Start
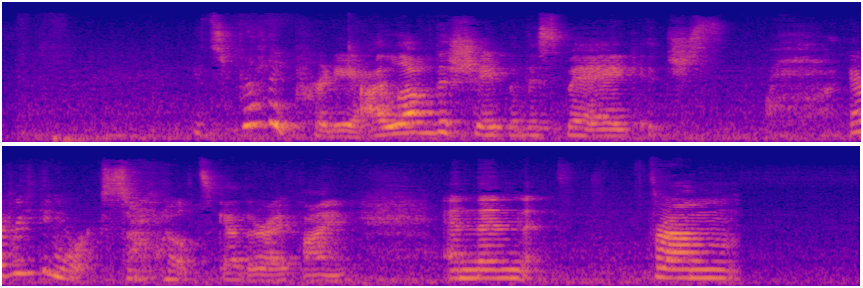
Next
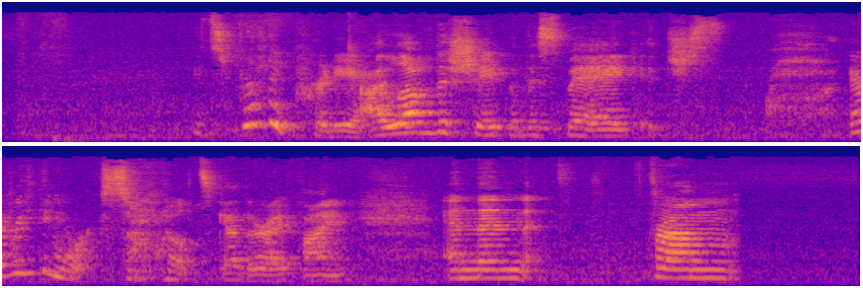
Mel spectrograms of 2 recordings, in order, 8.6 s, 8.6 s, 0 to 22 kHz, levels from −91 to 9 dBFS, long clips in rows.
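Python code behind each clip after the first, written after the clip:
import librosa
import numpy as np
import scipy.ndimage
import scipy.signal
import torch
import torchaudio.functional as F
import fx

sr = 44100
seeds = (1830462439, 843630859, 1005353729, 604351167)

y = fx.riaa(x, sr, side='recording')
y = F.gain(torch.from_numpy(y), 3.5).numpy()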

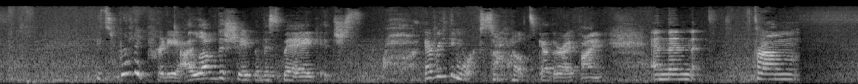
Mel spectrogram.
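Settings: y = fx.band_squash(x, sr, depth_pct=70)
y = F.gain(torch.from_numpy(y), 4.0).numpy()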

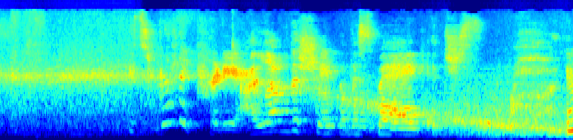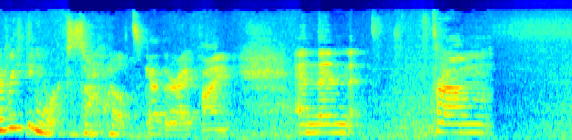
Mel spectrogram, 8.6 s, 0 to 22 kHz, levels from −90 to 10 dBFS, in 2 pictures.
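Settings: y = fx.filter_sweep_highpass(x, sr, from_hz=2300.0, to_hz=85.0, start_s=1.83, end_s=5.74, q=6.4)
y = F.gain(torch.from_numpy(y), -1.0).numpy()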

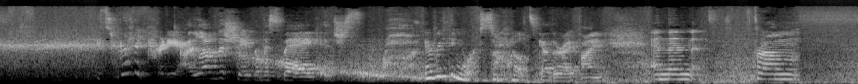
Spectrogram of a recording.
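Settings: y = fx.env_flatten(x, sr, amount_pct=50)
y = F.gain(torch.from_numpy(y), -1.5).numpy()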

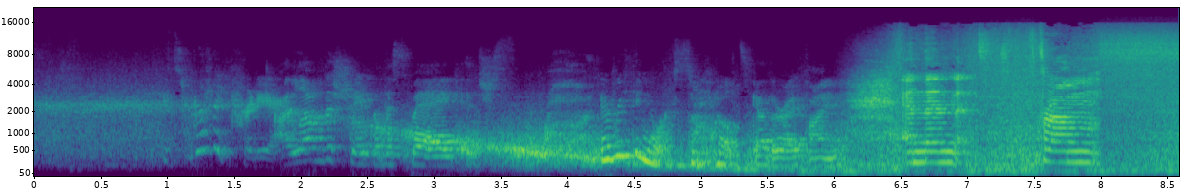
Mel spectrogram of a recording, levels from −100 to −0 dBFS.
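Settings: y = fx.filter_sweep_lowpass(x, sr, from_hz=580.0, to_hz=9200.0, start_s=5.99, end_s=6.5, q=0.95)
y = F.gain(torch.from_numpy(y), -3.5).numpy()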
